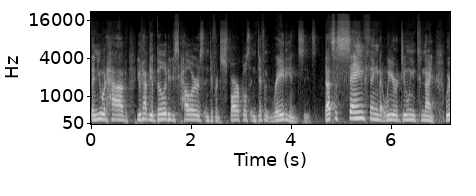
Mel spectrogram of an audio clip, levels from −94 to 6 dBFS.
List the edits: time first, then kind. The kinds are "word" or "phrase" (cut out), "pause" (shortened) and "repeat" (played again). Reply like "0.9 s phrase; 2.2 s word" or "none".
1.7 s word; 4.6 s pause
